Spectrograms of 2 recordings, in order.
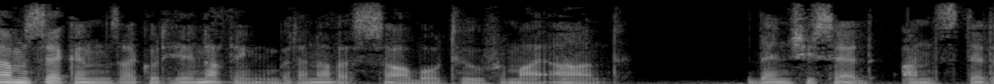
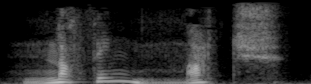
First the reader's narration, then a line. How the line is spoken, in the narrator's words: snapped my mother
